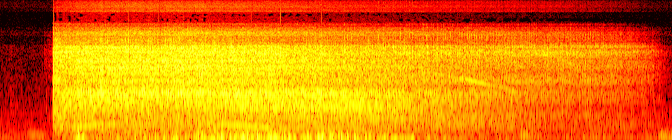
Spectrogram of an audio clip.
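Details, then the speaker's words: Angle grinder, no load: snaps up almost instantly to a bright even whine, then winds down smoothly over several seconds. Normal run-up and coast-down. "Ну плавный пуск имеется по звуку вроде бы как присутствует плавный пуск потому что плавно набирает и плавно останавливается Ну не совсем плавно тем не менее быстро останавливается"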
